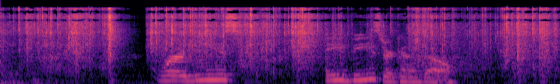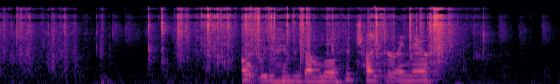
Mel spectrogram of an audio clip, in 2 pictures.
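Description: A plastic bag crinkles and rustles up close.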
